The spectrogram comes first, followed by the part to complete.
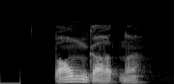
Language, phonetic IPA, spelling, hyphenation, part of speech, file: German, [ˈbaʊ̯mˌɡaʁtnɐ], Baumgartner, Baum‧gart‧ner, proper noun, De-Baumgartner.ogg
- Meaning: a surname from occupation, of Southern Germany and Austrian usage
